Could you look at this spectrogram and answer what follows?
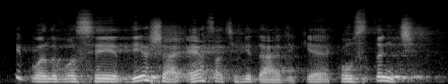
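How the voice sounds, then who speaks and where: A man speaks in an ordinary speaking voice at a medium pitch. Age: 60s. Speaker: retired accountant turned café franchise owner. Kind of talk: conference talk.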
